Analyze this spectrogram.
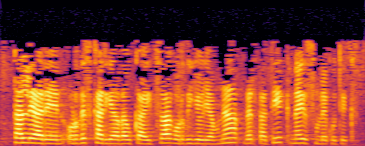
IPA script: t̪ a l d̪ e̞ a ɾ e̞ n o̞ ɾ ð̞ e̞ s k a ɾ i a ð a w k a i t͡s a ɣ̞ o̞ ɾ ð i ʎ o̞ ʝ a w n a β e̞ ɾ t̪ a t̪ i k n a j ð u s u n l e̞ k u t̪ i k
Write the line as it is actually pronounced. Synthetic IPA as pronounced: t̪ a l d̪ e̞ a ɾ e̞ n o̞ ɾ ð̞ e̞ s k a ɾ i a ð a w k a i t͡s a ɣ̞ o̞ ɾ ð i ʎ o̞ ʎ a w n a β e̞ ɾ t̪ a t̪ i k n a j ð u s u n l e̞ k u t̪ i k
